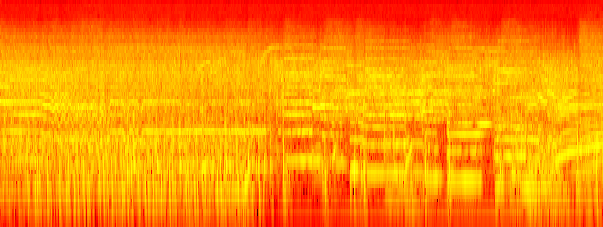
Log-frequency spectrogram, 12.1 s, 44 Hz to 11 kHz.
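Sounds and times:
electric guitar bending long notes: 0.0 - 12.0
live rock band playing: 0.0 - 12.0.

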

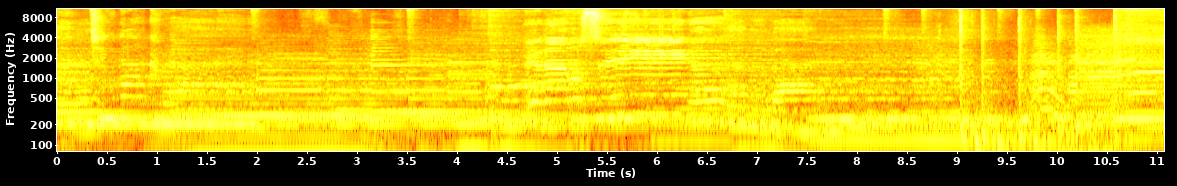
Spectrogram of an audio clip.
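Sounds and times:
rock band playing: 0.0 - 11.0
drum kit fill: 8.3 - 11.0.

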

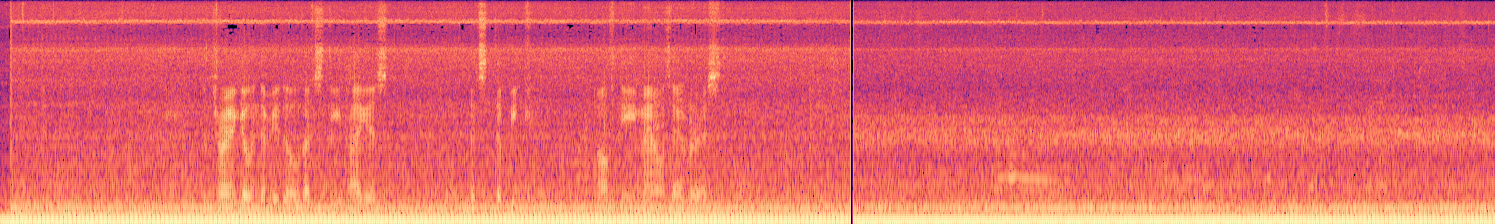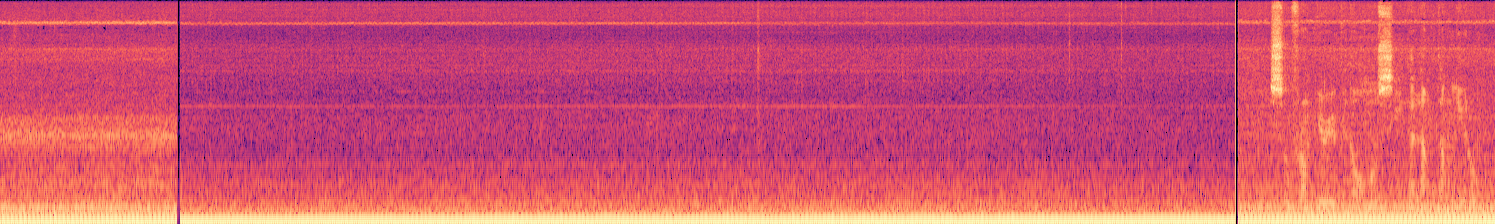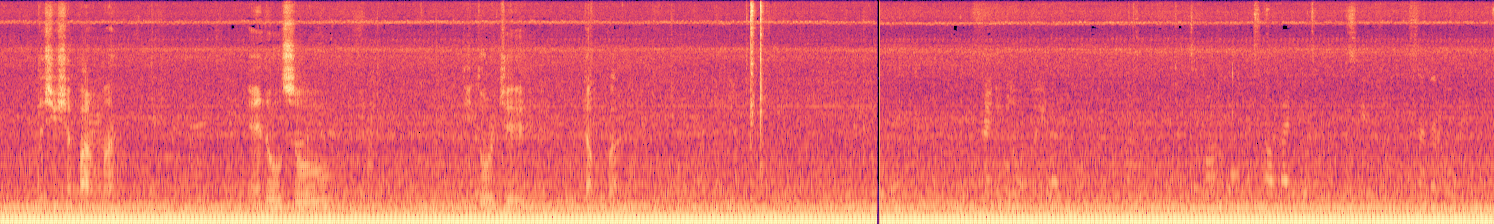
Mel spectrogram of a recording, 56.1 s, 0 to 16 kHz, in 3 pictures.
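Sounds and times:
turboprop engines droning: 0.0 - 56.0.

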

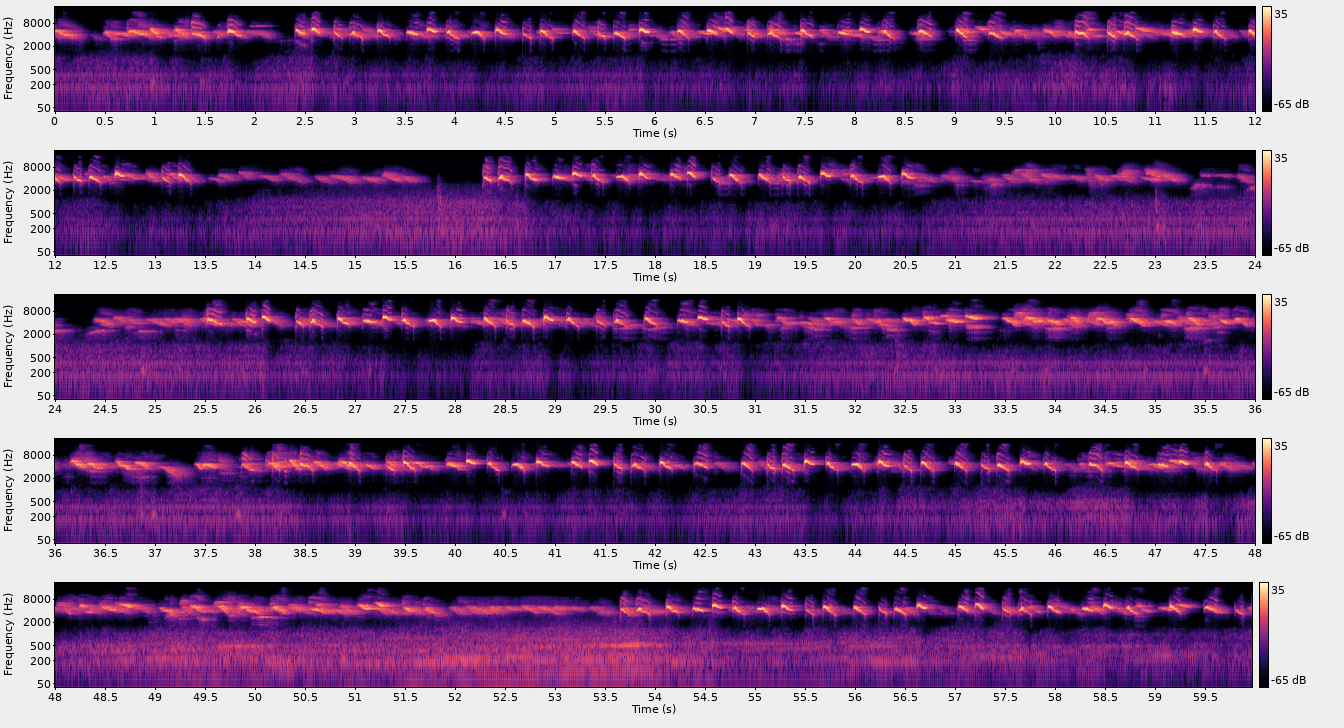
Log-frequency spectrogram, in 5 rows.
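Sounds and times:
bird twittering song: 0.0 - 59.9.

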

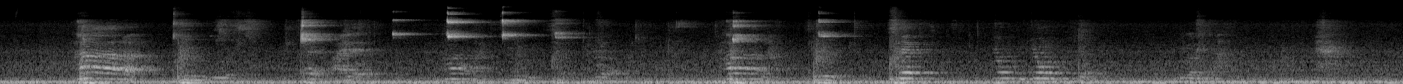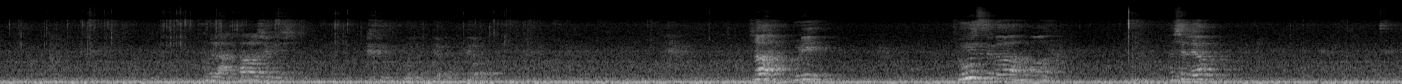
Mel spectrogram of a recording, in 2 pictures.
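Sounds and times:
sneakers squeaking on wooden floor: 1.7 - 9.2.

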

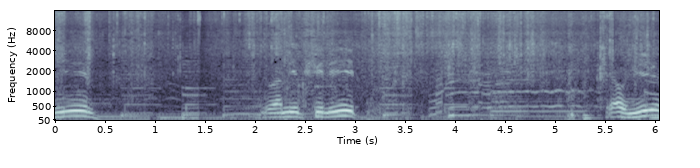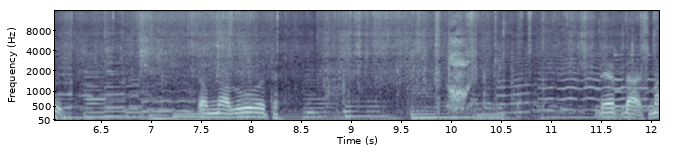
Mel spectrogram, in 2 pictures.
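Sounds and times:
background music held notes: 0.0 - 12.0
dry leaves crackling underfoot: 0.0 - 12.0.

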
